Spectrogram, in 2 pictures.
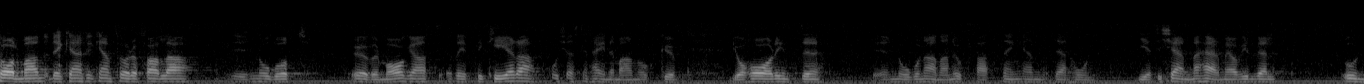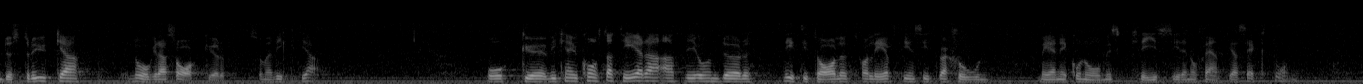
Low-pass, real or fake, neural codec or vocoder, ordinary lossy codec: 7.2 kHz; real; none; none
